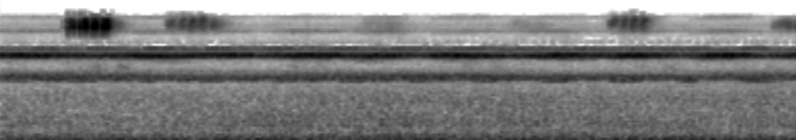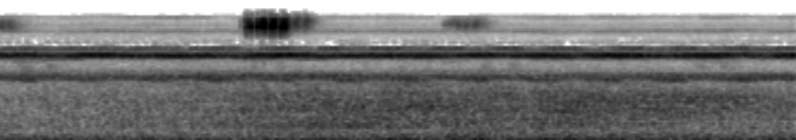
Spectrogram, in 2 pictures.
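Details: Crickets calling through a New England summer night, steady high trilling chorus in two bands, broken by loud short raspy buzzes at the very top of the range, two strongest near the start and at eight seconds.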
